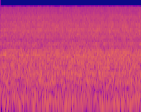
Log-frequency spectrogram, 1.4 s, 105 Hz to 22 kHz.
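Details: Ford 4.6L/5.4L V8 after replacing belt-drive pulleys to cure a front-of-engine whine often misdiagnosed as the power steering pump. Smooth, even engine rush with no whine or squeal; the belt drive sounds healthy.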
